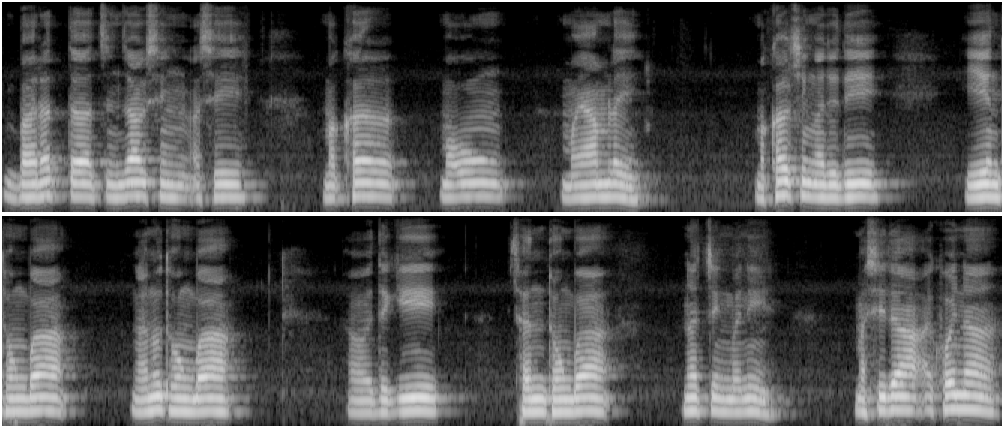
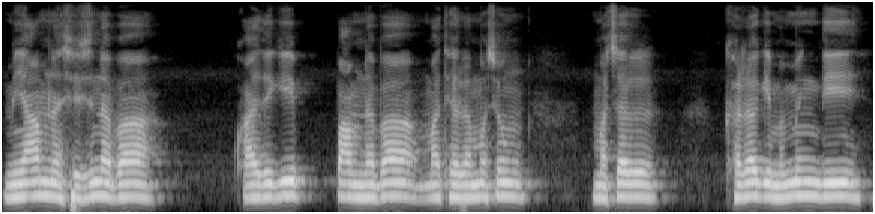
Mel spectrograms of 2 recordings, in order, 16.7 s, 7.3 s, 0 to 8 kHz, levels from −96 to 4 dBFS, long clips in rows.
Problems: none marked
